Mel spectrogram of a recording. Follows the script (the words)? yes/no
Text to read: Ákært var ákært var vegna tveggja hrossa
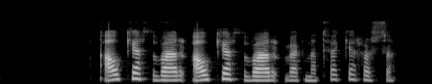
yes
